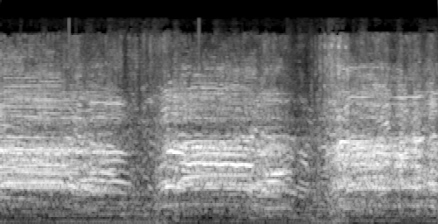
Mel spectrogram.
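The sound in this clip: A crowd chants a football-style welcome for Clara Ponsatí, loud massed voices swelling and dipping in about three repeated surges.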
